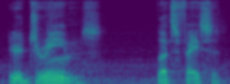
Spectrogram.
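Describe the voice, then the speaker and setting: A man playing a menacing, arrogant wrestling rival in a video game, slow, deliberate and taunting. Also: fairly low pitch, lively intonation, fairly bright tone, a little hiss or hum. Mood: cold menace. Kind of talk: video game cutscene acting.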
